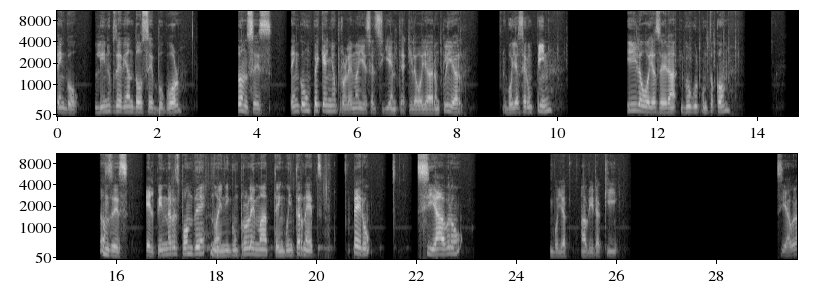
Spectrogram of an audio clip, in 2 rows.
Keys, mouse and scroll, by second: 2.1-2.7 scroll up 2, 2.7-6.2 scroll down 1, 6.0-7.2 typing, 7.3 Return, 9.1-13.7 typing, 23.0 click, 24.2 click, 24.7 click, 26.1 alt+super+d.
